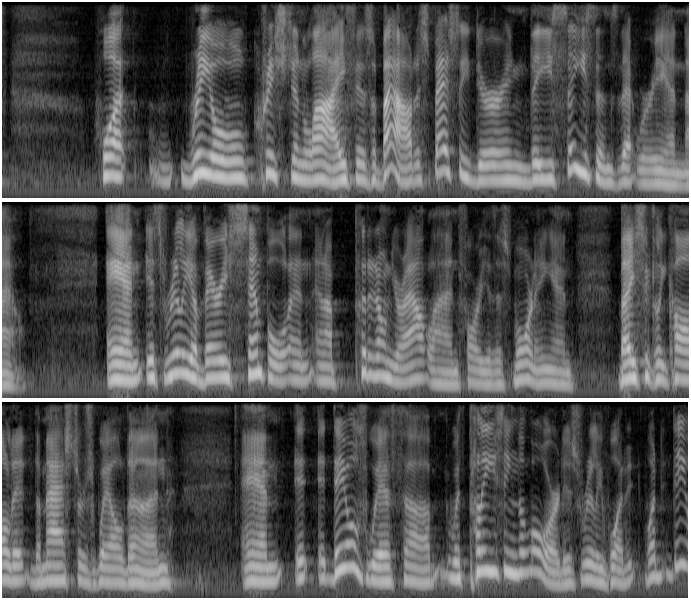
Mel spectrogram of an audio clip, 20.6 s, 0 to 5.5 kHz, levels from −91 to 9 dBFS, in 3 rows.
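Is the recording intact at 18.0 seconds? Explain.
Yes, the audio is intact at 18.0 seconds, with no fault audible at that moment.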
